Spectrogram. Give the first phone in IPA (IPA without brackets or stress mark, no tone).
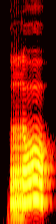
r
